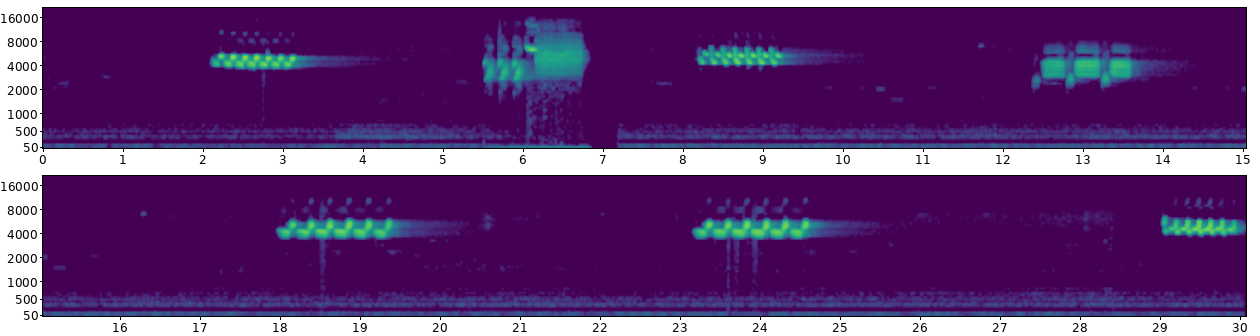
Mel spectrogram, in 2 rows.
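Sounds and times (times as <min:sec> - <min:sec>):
songbird trills and buzzy calls: 0:02.2 - 0:03.3, 0:05.6 - 0:06.9, 0:08.2 - 0:09.4, 0:12.4 - 0:13.8, 0:18.0 - 0:19.6, 0:23.2 - 0:24.8, 0:29.1 - 0:30.0.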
